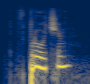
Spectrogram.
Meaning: however, nevertheless
- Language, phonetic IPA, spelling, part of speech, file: Russian, [ˈfprot͡ɕɪm], впрочем, adverb, Ru-впрочем.ogg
